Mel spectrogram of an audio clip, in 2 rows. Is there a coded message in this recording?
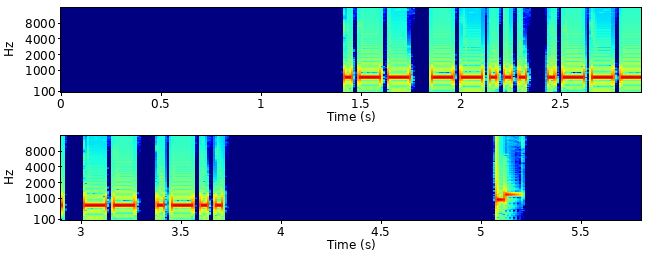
Yes: Morse code from 1.4 to 3.7 s, heard as a keyed tone, about 33 wpm, 700 Hz. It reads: W7JML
